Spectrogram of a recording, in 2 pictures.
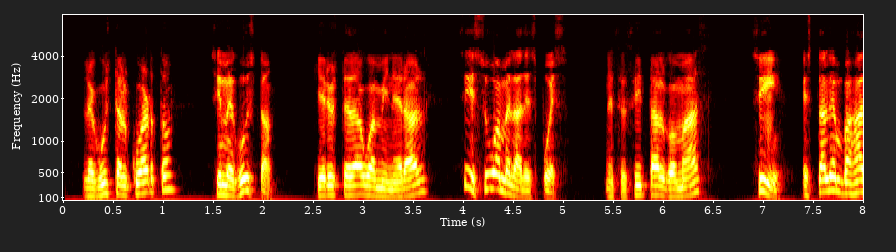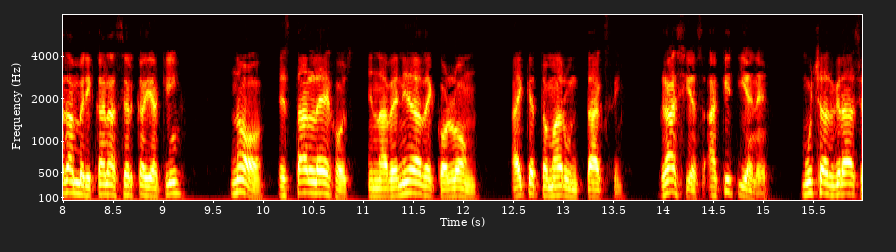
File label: Dialogue Sample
